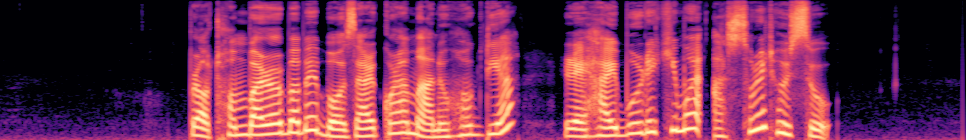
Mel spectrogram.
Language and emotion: Assamese, surprised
